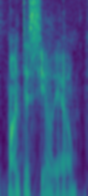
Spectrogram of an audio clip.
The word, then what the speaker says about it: Montecillo: But the interesting thing is my last name is Montecillo, and is always mispronounced as Monticello. Always. My entire life. And that little switch of the I-N-E has meant such a huge difference.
